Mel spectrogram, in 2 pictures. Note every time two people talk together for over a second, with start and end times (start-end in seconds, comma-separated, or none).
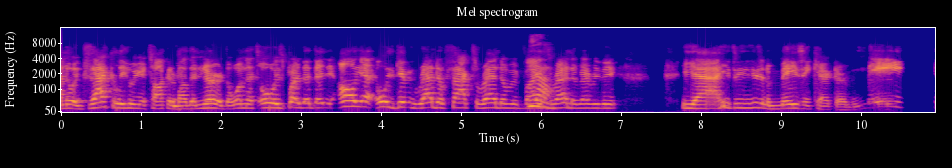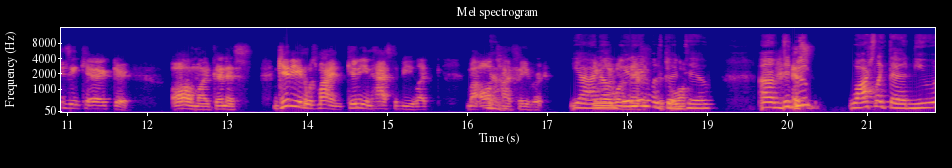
17.6-18.8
